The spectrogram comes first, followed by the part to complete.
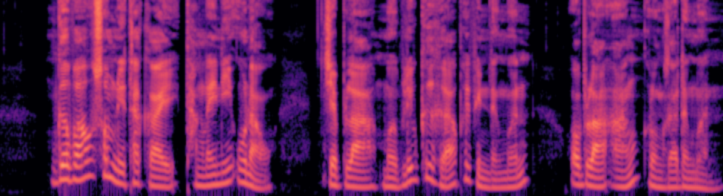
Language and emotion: Bodo, happy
